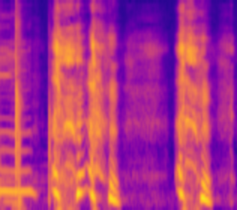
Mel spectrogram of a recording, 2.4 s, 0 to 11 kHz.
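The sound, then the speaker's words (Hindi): A 22-year-old man coughs, two rough clusters of harsh, throaty bursts separated by a brief pause, loud and raspy with no other voices; he puts the cough down to a scratchy throat from pollution. “बेटा तुझे कब से खांसी हो रही है, अच्छे डॉक्टर से दवाई क्यों नहीं ले लेता?”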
